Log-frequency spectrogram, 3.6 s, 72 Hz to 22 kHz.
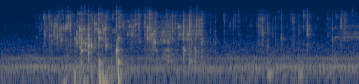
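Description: V8 juice glugs and splashes as it is poured from a jug into a pot of salsa, a short liquid stream with a couple of heavier drops, close and fairly loud.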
